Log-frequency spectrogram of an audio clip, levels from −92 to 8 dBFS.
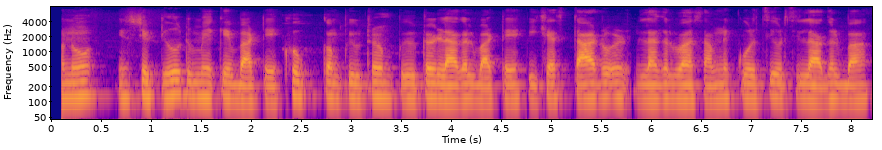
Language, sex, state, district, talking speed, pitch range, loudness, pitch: Bhojpuri, male, Bihar, East Champaran, 145 wpm, 110-120 Hz, -21 LUFS, 115 Hz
